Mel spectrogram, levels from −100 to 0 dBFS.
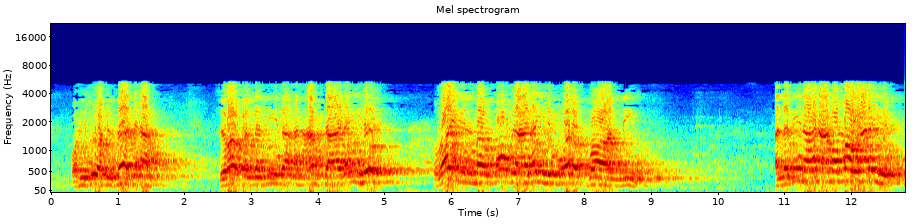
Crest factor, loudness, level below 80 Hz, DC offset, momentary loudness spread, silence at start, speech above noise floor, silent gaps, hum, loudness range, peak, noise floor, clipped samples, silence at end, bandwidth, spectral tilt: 6 dB; -5 LUFS; -34 dBFS; under 0.1%; 14 LU; 0.3 s; 36 dB; none; none; 4 LU; 0 dBFS; -41 dBFS; 5%; 0 s; 5.4 kHz; -6 dB/octave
